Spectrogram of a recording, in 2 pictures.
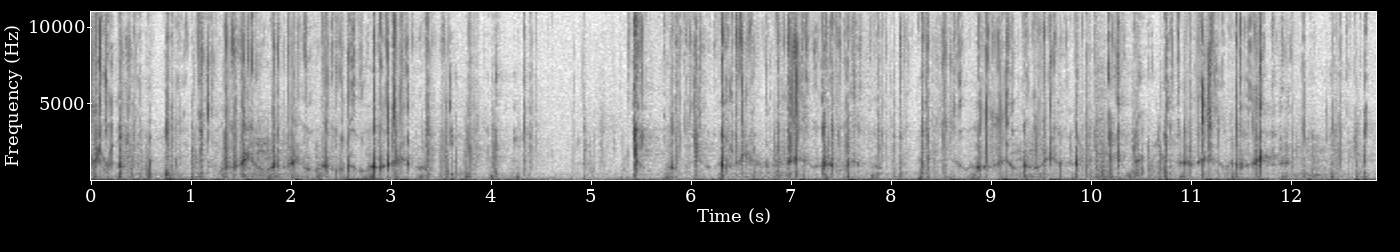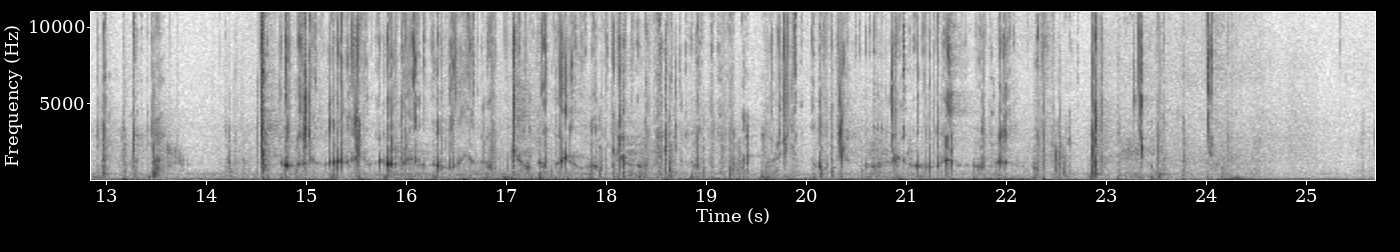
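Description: Raw basmati rice being chewed close to the microphone: a dense, steady crackle of hard grains cracking between the teeth, with a couple of short breaks. It thins out near the end.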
